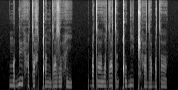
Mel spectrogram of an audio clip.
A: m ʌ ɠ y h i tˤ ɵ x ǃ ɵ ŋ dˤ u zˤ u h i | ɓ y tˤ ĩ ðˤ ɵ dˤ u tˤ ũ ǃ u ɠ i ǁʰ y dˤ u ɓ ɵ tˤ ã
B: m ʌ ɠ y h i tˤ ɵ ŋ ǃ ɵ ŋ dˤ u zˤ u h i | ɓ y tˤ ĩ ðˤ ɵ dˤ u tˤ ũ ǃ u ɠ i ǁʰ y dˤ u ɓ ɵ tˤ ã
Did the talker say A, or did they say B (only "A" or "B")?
A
